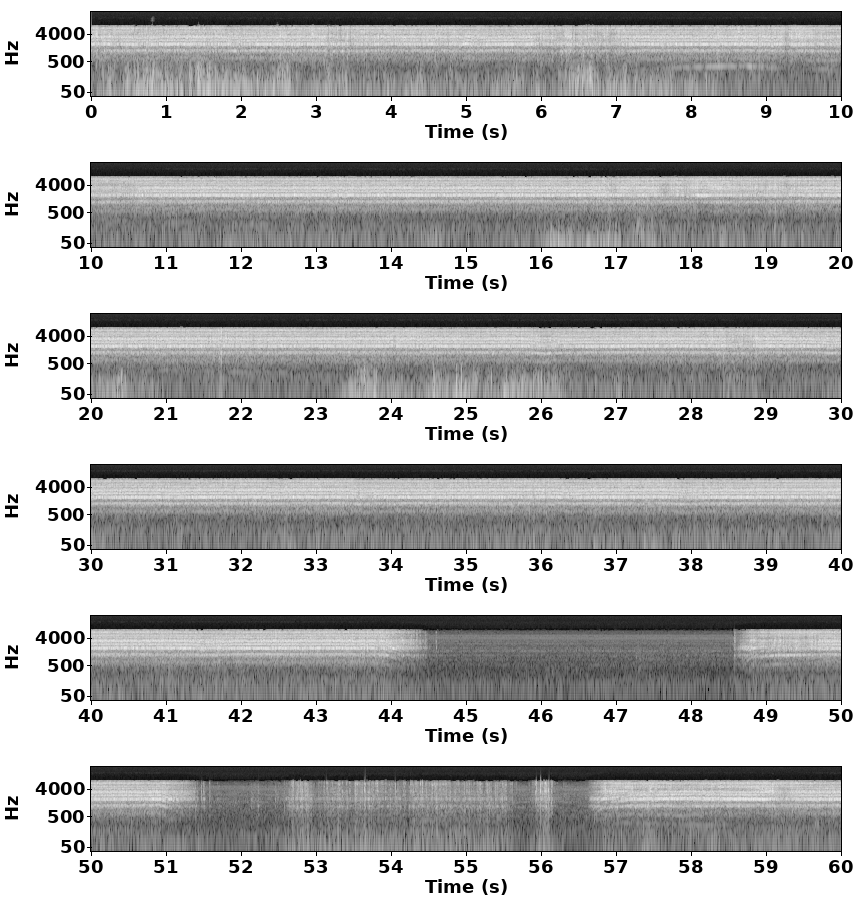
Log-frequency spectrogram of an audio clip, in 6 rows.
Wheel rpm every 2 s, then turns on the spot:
160, 160, 160, 160, 160, 160, 160, 160, 160, 160, 160, 160, 160, 160, 160, 160, 160, 160, 160, 160, 160, 150, 20, 0, 80, 90, 20, 20, 80, 160.
52-56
